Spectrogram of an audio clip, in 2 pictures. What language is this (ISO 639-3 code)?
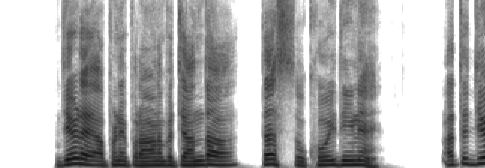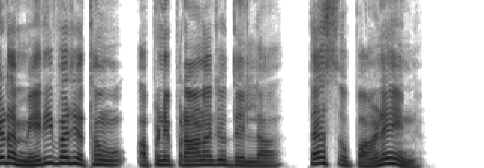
gbk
